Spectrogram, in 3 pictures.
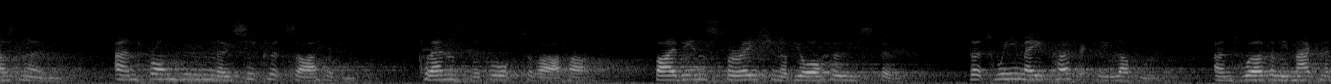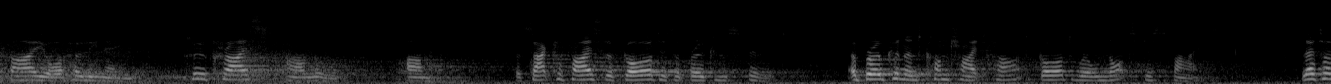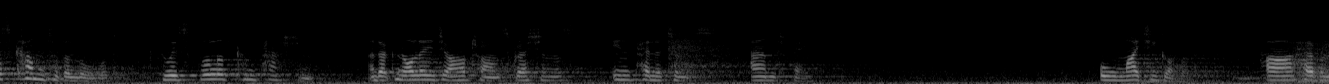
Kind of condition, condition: setting, large echoing room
